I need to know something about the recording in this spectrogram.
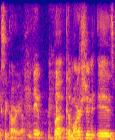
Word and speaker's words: Sicario: I like to say it like Sicario. Yeah. They say it in the beginning. Sicario. It's Spanish for hitman.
